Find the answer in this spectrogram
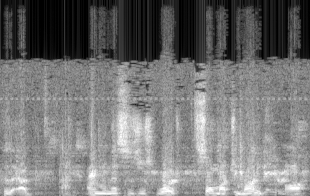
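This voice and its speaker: A drunk man rambling casually and haltingly as he presents and reads out a poem, drawing words out and losing his thread. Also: mid-range voice, a crowd in the background, rough recording.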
